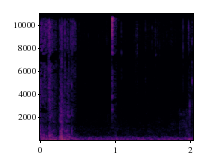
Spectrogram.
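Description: Faint rustling of a plastic bag as a hand reaches into it for jewelry, then a single short, sharp click about a second in as a small piece of metal jewelry knocks against something.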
